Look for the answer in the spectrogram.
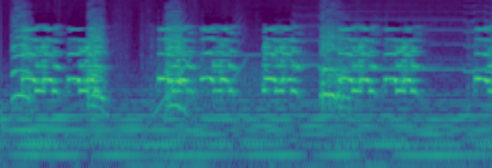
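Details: Goose uttering loud, drawn-out honks with a harsh, trumpeting tone in uneven bursts, layered over steady background music.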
